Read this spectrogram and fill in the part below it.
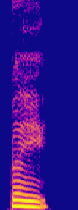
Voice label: "碑", Chinese

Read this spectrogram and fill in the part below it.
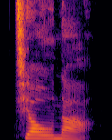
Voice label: "交纳", Chinese

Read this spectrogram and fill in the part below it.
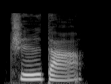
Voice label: "直达", Chinese

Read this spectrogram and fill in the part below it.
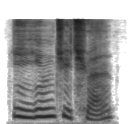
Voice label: "一应俱全", Chinese

